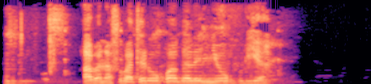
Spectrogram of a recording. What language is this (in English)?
Ganda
